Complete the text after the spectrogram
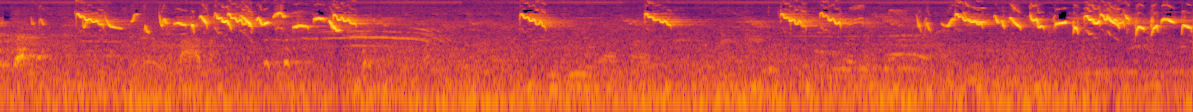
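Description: A small bird chirps in quick, high bursts.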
